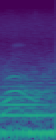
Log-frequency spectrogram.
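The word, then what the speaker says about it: Brougher: James Whitcomb Brawler. Brawler, huh? It rhymes with B-R-O-W-E-R.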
